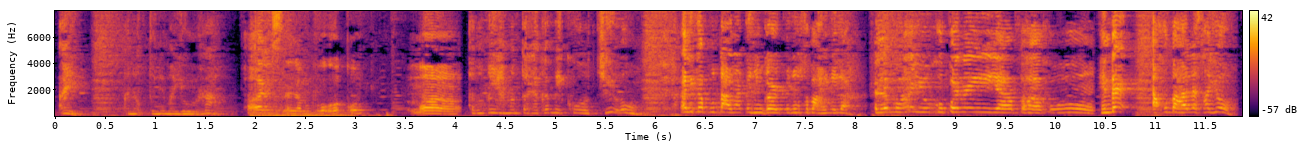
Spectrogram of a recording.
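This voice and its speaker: A woman acting out comic family and classroom skits, switching between characters in a lively, teasing way. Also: high-pitched, fairly quick, reverberant, soft background music. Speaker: comedy sketch performer. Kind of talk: skit comedy acting many characters.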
